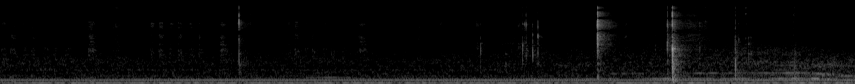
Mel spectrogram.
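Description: Felt-tip marker scratching on paper in many short, quick strokes. Near the end come two sharp plastic clicks as the markers are handled and set down.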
